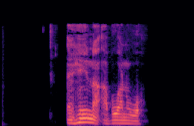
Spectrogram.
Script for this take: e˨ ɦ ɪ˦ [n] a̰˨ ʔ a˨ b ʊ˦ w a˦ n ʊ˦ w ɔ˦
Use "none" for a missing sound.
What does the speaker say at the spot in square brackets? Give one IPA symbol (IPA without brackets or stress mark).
n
